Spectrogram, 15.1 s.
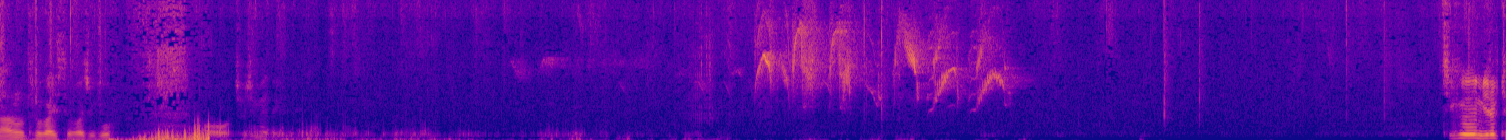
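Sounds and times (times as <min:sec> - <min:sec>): small songbird chirping: 0:05.0 - 0:10.3.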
